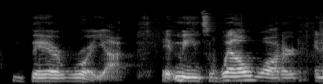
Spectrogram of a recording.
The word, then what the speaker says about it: Berea: So they send them away at night, and they send them unto Berea, and that's actually pronounced Beroya, Beroya.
